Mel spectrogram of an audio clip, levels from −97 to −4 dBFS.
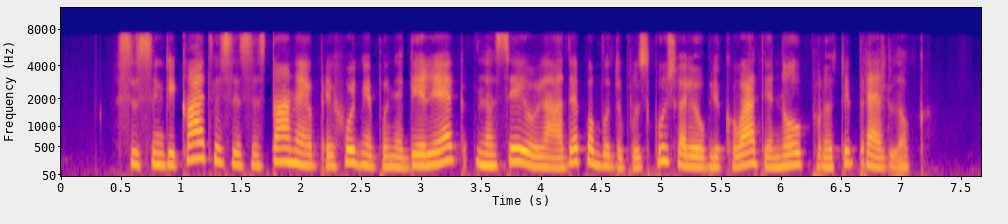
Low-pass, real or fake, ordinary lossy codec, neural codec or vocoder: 7.2 kHz; fake; none; codec, 16 kHz, 1 kbps, FreqCodec, larger model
